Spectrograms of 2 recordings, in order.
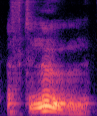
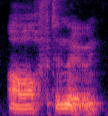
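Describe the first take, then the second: First: The first syllable has a weak schwa vowel. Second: The first syllable has a full, strong vowel. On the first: The speaker calls it wrong. "both pronounced as uh, schwa because they're not stressed" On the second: The speaker calls it right. "We keep it strong"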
